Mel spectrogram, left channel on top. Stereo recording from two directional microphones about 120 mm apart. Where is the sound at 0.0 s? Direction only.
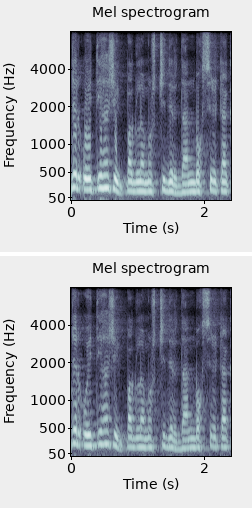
20° left (ahead or behind).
